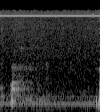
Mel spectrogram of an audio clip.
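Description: Quiet room tone with a faint steady hum, broken by one brief voiced sound just after the start.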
